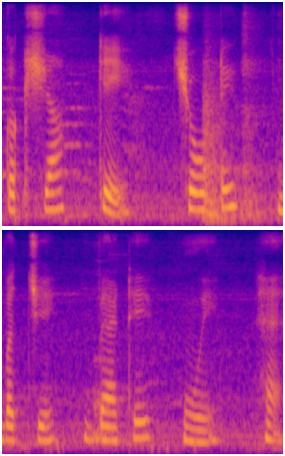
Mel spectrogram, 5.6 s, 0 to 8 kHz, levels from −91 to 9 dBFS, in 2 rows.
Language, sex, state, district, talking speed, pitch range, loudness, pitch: Hindi, female, Haryana, Rohtak, 75 wpm, 185-225 Hz, -17 LUFS, 200 Hz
